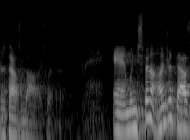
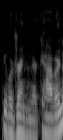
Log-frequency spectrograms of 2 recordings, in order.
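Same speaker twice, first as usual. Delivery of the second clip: ordinary talk, nothing marked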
